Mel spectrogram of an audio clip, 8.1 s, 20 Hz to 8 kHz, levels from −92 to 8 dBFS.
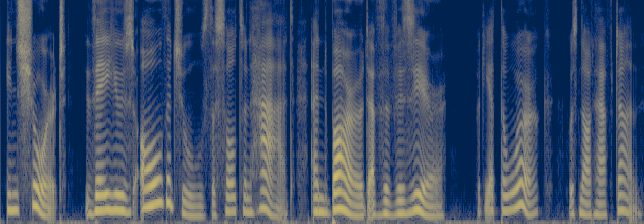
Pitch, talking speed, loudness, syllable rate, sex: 185 Hz, 170 wpm, -19 LUFS, 4.1 syllables/s, female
